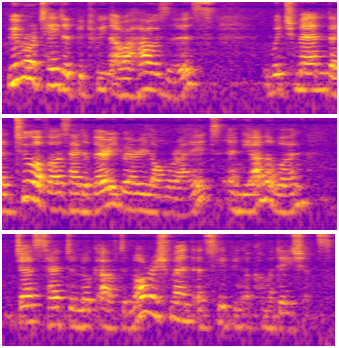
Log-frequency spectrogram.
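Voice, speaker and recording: Female storyteller, theatrical and playful, very expressive pitch, recorded at a distance from the mic. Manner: theatrical, dramatic pauses, playful acted asides. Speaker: theatre company member telling its history. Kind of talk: scripted storytelling to an audience. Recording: faint background noise, distant microphone.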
